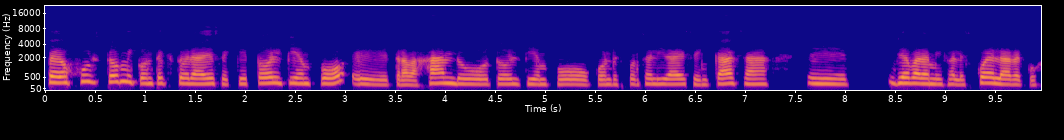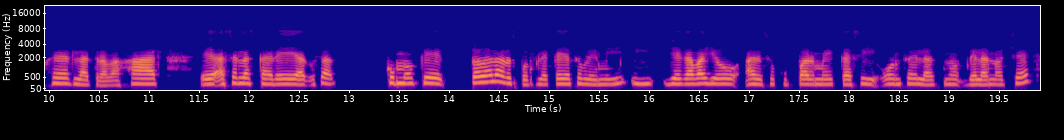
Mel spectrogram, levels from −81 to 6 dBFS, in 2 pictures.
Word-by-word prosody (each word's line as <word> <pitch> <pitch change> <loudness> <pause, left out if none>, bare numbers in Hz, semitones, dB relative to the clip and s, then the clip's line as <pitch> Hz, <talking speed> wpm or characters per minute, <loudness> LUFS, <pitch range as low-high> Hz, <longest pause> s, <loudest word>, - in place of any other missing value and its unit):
Pero 265 -2 +7
justo 300 -2 0
mi 310 -2 +2
contexto 235 -1 -2
era 220 -1 +4
ese, 220 -2 -2
que 220 0 -3
todo 240 0 +2
el 250 -2 +1
tiempo, 235 +3 +1
eh, 205 -3 -2
trabajando, 215 +2 +2
todo 215 -1 -2
el 215 -1 -4
tiempo 200 -1 -3
con 200 +1 -4
responsabilidades 210 +1 -2
en 195 -1 -5
casa, 220 -1 +2 0.4
eh, 225 -3 -1 0.4
llevar 245 -1 +5
a - - +4
mi 215 -1 -1
hija 205 0 -9
a - - -1
la 190 - -4
escuela, 235 +1 +3
a - - +4
recogerla, 200 +3 -1
a - - -2
trabajar, 190 +6 +2 0.4
eh, 210 +1 +2
hacer 245 +2 +2
las 235 -1 +1
tareas, 210 -2 +1
o 185 - -11
sea, 235 +2 +1 0.5
como 240 -2 +1
que 240 -3 +2 0.3
toda 275 +3 +5
la 310 -2 +5
responsabilidad 200 -3 -4
caía 215 0 0
sobre 210 -3 -3
mí 205 +2 -5
y 225 -1 -5
llegaba 215 +1 +3
yo 220 -2 -1
a 215 - +3
desocuparme 205 0 -2
casi 200 +1 -3
11 215 +2 -4
de 220 - -1
las 190 -2 -1
no 205 -1 -6
de 195 -1 -2
la 190 -1 +3
noche, 200 +7 -3
215 Hz, 175 wpm, -23 LUFS, 205-235 Hz, 0.5 s, Pero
